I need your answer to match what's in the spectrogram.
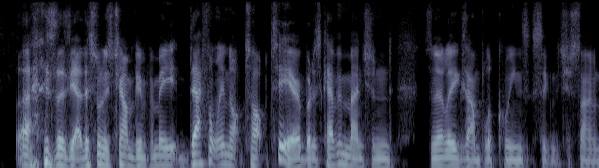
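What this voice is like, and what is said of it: Noticeable non-Canadian accent. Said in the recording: “I'm a Canadian as well... even though I've got this stupid accent.”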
